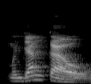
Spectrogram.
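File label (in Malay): "menjangkau", Malay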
